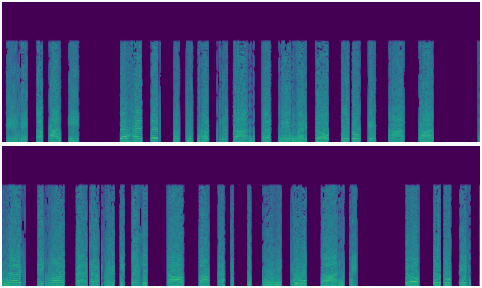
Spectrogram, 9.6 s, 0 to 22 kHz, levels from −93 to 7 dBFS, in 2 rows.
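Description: From the first moment to the end there's a steady 50 Hz mains hum under everything, with a few low harmonics riding on it. It sits only a little below the sound itself, about 5 dB down, so it's hard to ignore. That's the power line leaking into the signal, typically through a ground loop or a transformer sitting too close to the gear. You hear it as a constant low drone that never shifts.

Running the whole way through as well is heavy grit that follows the sound. When things get quiet it turns coarse and rough, and the quietest bits drop out or sputter between steps. The grit is roughly as loud as the sound it's riding on. That points to low bit depth without dither, likely something like 3-bit resolution with plain rounding, so the error tracks the signal and comes out as changing, grainy distortion.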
